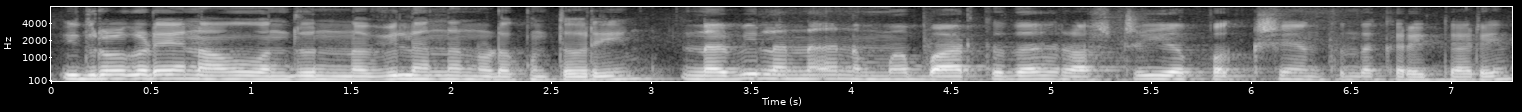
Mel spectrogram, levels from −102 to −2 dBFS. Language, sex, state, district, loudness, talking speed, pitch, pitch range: Kannada, male, Karnataka, Belgaum, -16 LUFS, 125 wpm, 135 Hz, 125-145 Hz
